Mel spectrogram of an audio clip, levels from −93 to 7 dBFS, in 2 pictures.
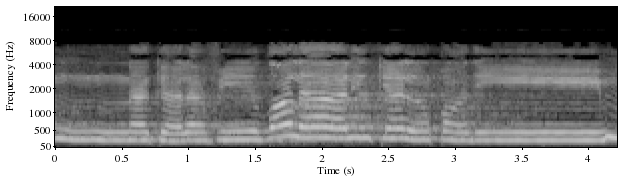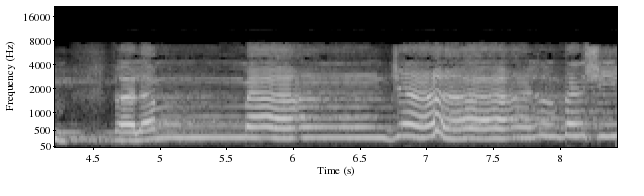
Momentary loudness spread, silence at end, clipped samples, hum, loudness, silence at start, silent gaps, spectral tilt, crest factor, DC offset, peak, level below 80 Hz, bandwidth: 8 LU; 0 s; under 0.1%; none; -20 LUFS; 0 s; none; -3 dB/octave; 16 dB; under 0.1%; -4 dBFS; -74 dBFS; 7.8 kHz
